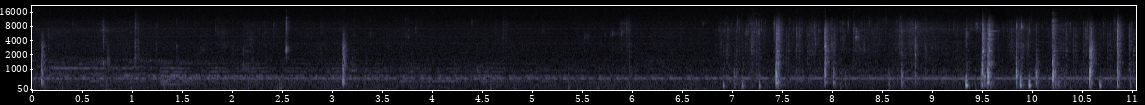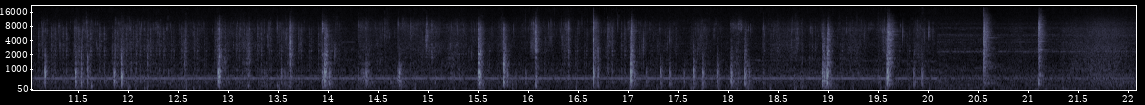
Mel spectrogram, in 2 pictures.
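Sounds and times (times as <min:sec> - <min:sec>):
steady faint hum: 0:00.0 - 0:22.0
wood crackling and snapping: 0:05.6 - 0:21.3.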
